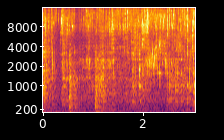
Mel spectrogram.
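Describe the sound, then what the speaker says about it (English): Boiling water being poured into an oversized soup pot holding potatoes and stinging nettles, a steady close splashing pour that keeps going without a break. "And then I'm gonna add some boiling water."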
